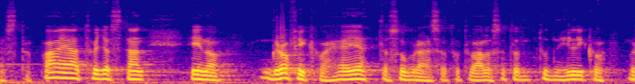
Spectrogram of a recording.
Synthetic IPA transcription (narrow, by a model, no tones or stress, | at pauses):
ɛst̪ɒpaːjaːt̪ho̞ɟɒst̪aːn | eːnɒ | ɡrɒfikʰɒɦɛjɛt̪ːɒso̞braːzɒt̪ot̪ʋaːlɒsot̪ont̪ud̪niilːikɒɡr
